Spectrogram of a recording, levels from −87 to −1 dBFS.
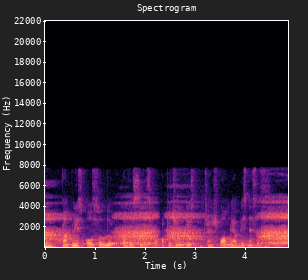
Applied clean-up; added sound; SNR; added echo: none; Breathing; 0 dB; none.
